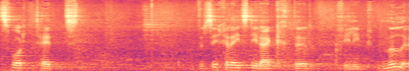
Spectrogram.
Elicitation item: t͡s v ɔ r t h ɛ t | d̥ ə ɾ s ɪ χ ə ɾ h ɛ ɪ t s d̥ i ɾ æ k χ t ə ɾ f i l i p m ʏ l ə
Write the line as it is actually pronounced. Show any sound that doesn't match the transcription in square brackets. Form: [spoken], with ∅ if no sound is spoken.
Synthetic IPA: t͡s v ɔ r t h ɛ t | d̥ ə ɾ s ɪ χ ə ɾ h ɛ ɪ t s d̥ i ɾ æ k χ t ə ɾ f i l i p m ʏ l ə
